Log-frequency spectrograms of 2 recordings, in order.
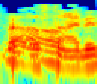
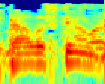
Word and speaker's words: Palestine: Yep, you can't say it like we think the Old Testament says Palestine. It's Palestine, baby.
